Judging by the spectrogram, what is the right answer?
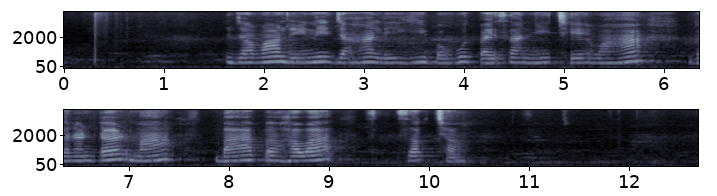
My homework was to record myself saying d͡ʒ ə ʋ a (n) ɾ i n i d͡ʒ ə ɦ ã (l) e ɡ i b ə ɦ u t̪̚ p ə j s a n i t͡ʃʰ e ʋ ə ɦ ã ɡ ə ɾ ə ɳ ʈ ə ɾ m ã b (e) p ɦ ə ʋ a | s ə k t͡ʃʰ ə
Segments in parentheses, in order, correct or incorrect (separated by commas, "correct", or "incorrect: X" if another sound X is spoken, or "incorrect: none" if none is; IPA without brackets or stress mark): correct, correct, incorrect: a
